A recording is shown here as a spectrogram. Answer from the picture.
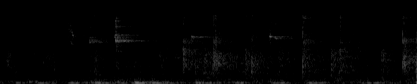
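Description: Table tennis rally: the celluloid ball clicking faintly off the bats and table several times, some hits with a short high ping, over a low hall rumble.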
